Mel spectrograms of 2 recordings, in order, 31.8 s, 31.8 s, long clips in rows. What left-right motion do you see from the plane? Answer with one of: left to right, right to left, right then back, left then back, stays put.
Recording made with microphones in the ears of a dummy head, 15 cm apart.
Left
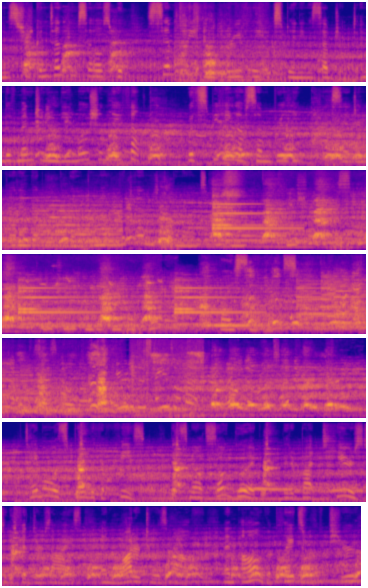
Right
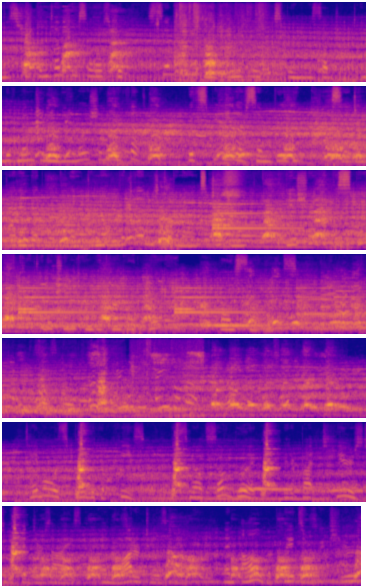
right to left.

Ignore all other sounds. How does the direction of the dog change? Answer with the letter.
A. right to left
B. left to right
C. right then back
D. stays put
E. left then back
E.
